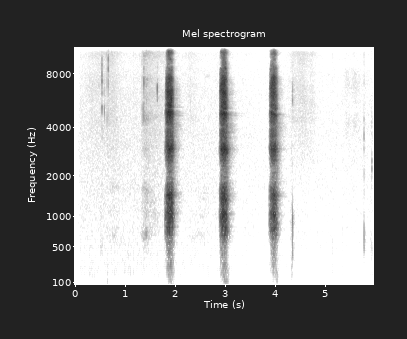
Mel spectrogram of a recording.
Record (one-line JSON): {"exhalation_length": "6.0 s", "exhalation_amplitude": 13755, "exhalation_signal_mean_std_ratio": 0.21, "survey_phase": "beta (2021-08-13 to 2022-03-07)", "age": "45-64", "gender": "Female", "wearing_mask": "No", "symptom_cough_any": true, "symptom_runny_or_blocked_nose": true, "symptom_sore_throat": true, "symptom_headache": true, "symptom_onset": "3 days", "smoker_status": "Ex-smoker", "respiratory_condition_asthma": false, "respiratory_condition_other": false, "recruitment_source": "Test and Trace", "submission_delay": "1 day", "covid_test_result": "Positive", "covid_test_method": "RT-qPCR", "covid_ct_value": 31.1, "covid_ct_gene": "ORF1ab gene"}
